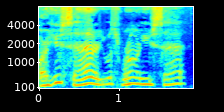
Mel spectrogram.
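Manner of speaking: put-on high, insistent child voice; imitating questioning kids. Kids pestering their crying dad with questions, high imitated child voices. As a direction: pepper him with questions like a small child. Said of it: "they ask me a million fucking questions".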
